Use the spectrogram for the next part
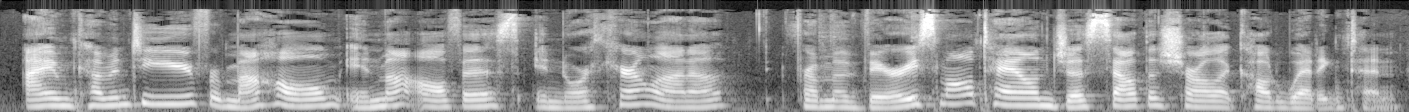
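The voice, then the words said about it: Strong Southern American accent. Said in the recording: “my Southern accent may be so strong that you may not be able to understand some of the words”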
